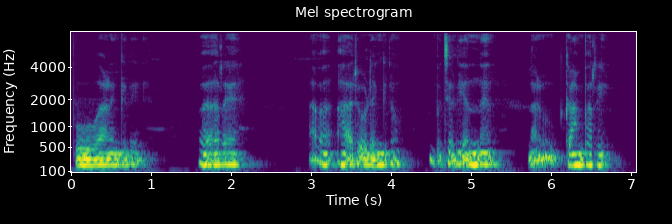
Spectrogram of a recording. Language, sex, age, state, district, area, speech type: Malayalam, female, 60+, Kerala, Malappuram, rural, spontaneous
